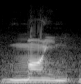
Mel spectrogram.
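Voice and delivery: normal talking voice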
